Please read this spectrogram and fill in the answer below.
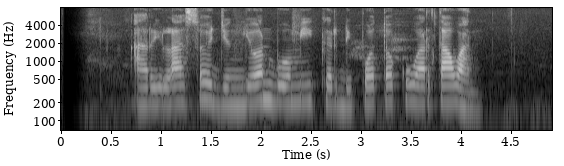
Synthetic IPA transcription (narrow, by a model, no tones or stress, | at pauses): ʔaɾilasɔd͡ʒɨŋjɔnbomikɨrdipɔt̪ɔkuwart̪awan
